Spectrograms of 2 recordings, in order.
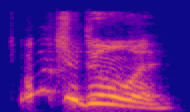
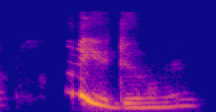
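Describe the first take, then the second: First: It is asked in a sharp, accusing tone. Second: It is asked in a warm, open tone. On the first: The listener feels challenged and holds back. "The second one you got kind of apprehensive" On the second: The listener feels welcome to answer. "the first one you feel, oh, I know, I'm gonna tell her what I'm doing"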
